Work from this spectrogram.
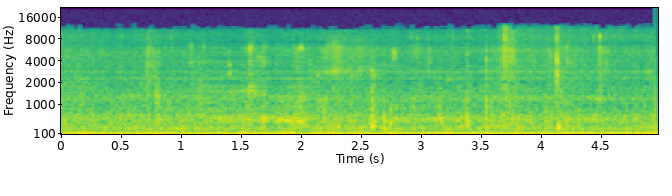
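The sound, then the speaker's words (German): Faint chewing of pan-fried bell pepper cooked in hot oil: soft, irregular crunchy bites and wet squishes run steadily throughout, with no talk over them. “Wir probieren jetzt die Paprika.”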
